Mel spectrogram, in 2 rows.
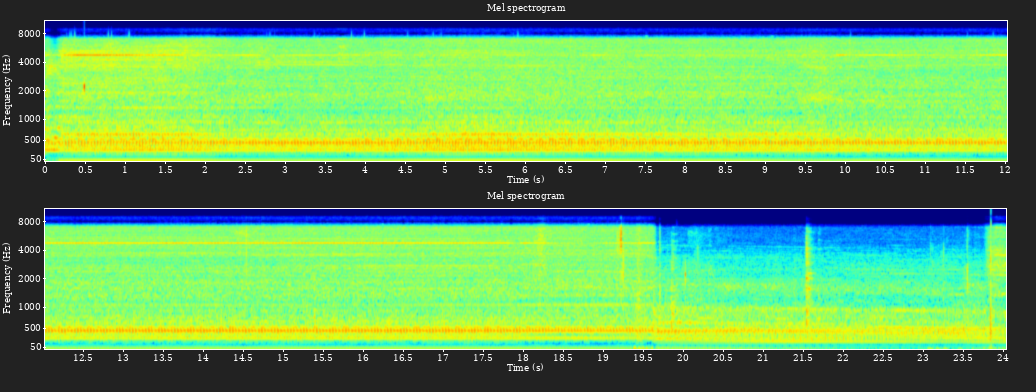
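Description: Miele Grandiosa washing machine spinning a load of towels and a bath mat at high speed in its final 1500 rpm spin: a steady motor whine over a rushing hum. About twenty seconds in, the sound abruptly turns duller.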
